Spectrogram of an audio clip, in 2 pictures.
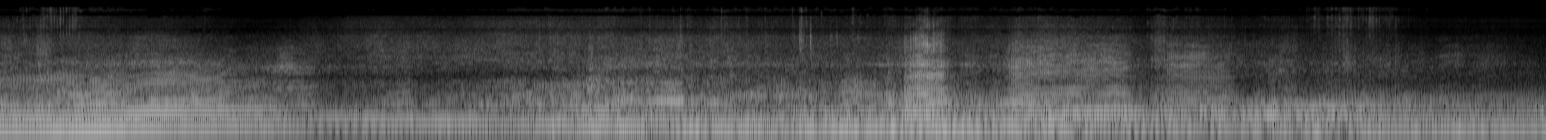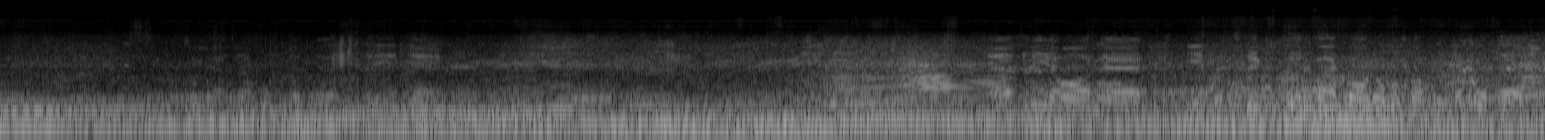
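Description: Race car engine running hard at high revs on a gravel track, its pitch rising and falling again and again with throttle and gear changes.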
